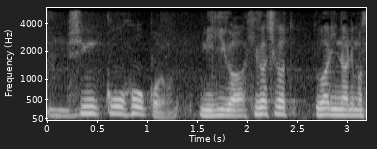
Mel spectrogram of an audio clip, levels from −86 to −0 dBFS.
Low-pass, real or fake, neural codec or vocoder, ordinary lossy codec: 5.4 kHz; real; none; none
